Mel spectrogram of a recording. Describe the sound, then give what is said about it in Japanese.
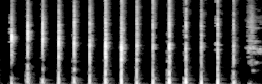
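A single person claps steadily, about fifteen sharp, evenly spaced claps at a brisk rhythm, ending with a brief soft rustle. “寂しいな、一人で拍手してね。”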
